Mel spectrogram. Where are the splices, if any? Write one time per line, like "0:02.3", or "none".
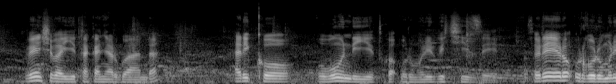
0:05.1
